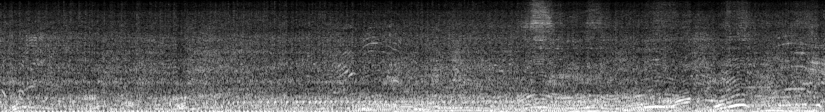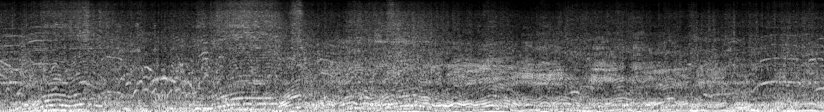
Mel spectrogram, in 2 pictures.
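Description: Dirt bike engines rev and sputter loudly close by.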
